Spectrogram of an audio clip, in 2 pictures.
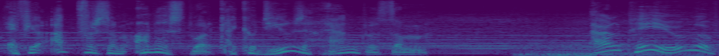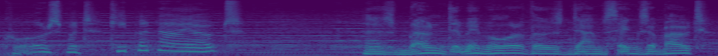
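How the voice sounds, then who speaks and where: Gravelly, grumbling old farmer. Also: male voice, fairly low pitch, big pitch swings, unhurried. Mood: weary, gruff. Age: older. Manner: gruff, grumbling, blunt. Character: gruff, grumbling old farmer of a besieged village. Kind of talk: dramatic video game acting. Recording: music behind.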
